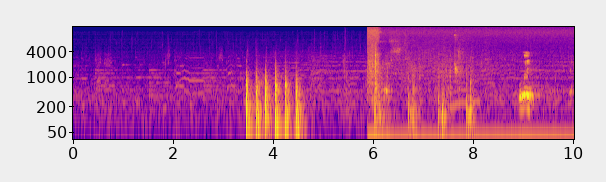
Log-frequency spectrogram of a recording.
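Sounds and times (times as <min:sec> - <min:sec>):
faint background music: 0:00.0 - 0:10.0
knocks on a door: 0:03.4 - 0:04.7.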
